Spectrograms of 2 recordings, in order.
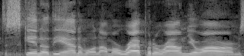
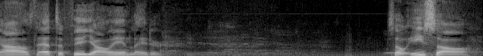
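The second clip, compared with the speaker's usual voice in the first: ordinary talk, nothing marked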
